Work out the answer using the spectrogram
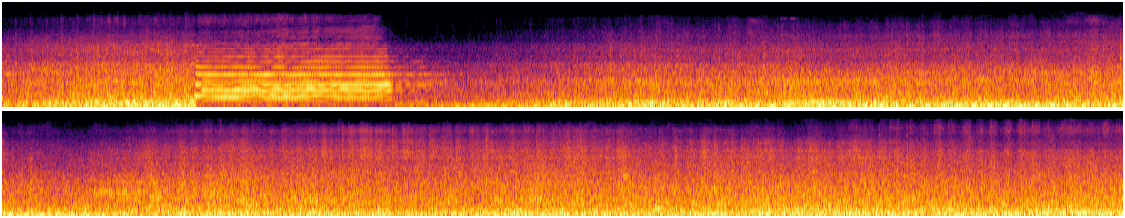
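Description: Diesel locomotive air horn sounds one chord blast of about two and a half seconds, starting a couple of seconds in. Then the steady rumble and clatter of a long freight train's autorack cars rolling past.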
